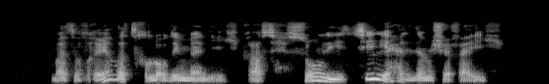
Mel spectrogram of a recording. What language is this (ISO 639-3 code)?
kab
